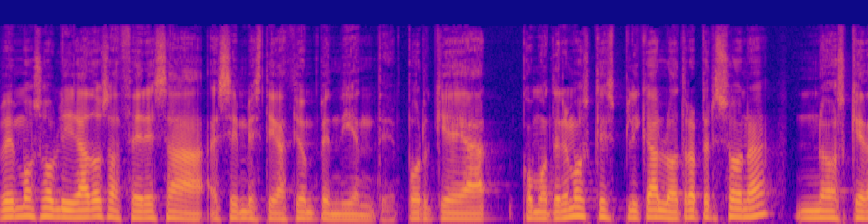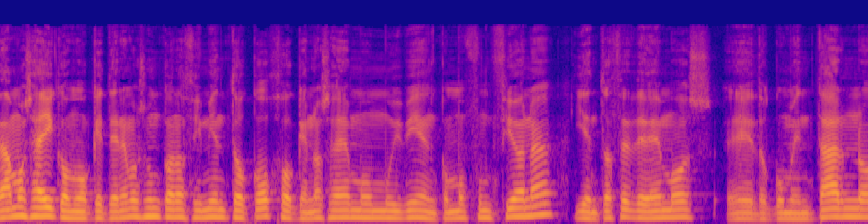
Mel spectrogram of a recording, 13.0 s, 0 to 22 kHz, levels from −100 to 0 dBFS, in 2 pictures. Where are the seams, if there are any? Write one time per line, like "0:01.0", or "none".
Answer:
0:05.9
0:10.7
